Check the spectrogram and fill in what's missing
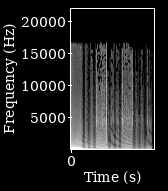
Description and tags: Generated with SFXR. 8 bit sounds for your sound/game designing pleasure!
